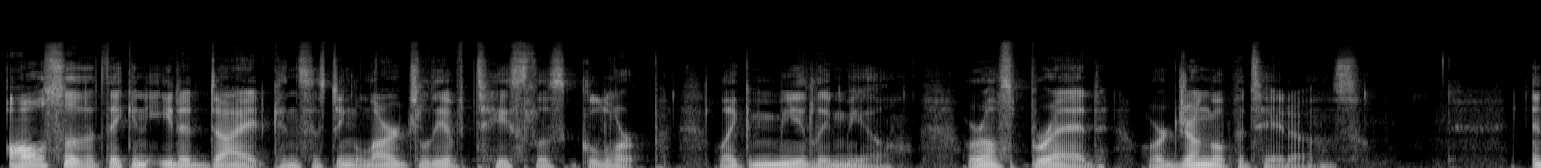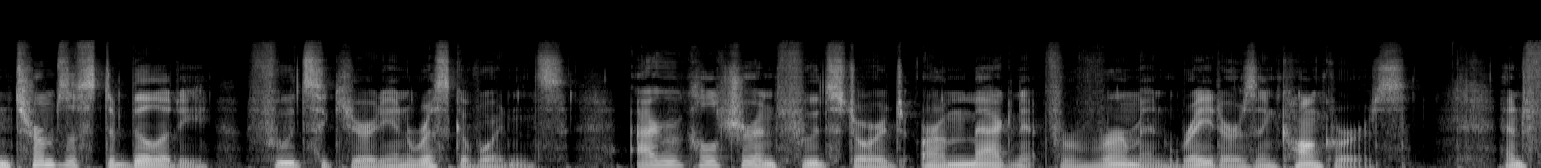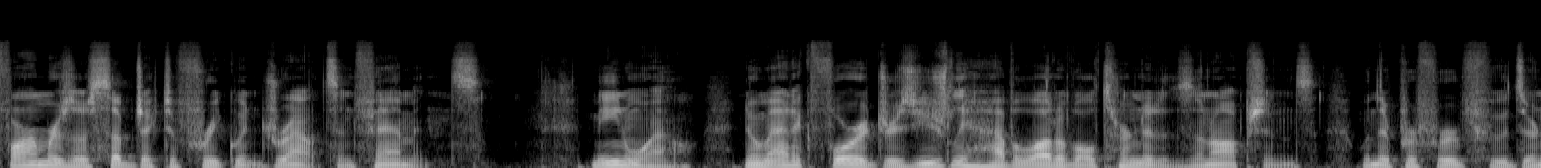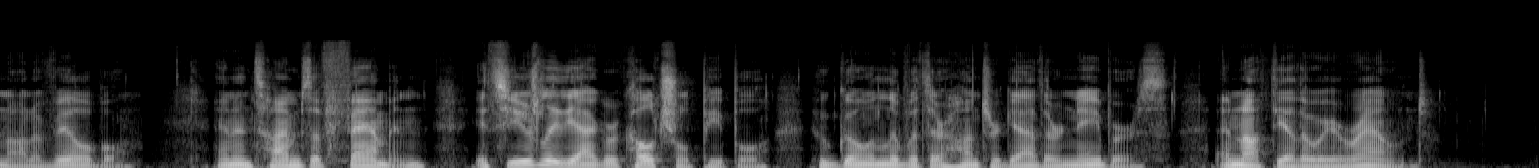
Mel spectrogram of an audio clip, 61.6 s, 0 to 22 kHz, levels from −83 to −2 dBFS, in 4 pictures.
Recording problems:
wrong speed and pitch; too slow and too low; 0.5 times normal speed

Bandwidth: 8 kHz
